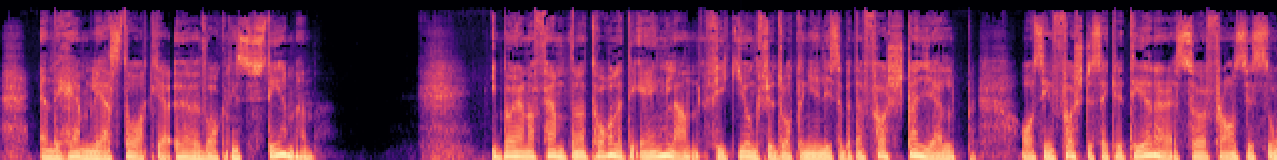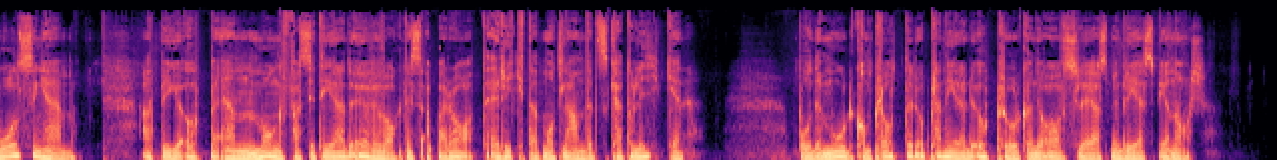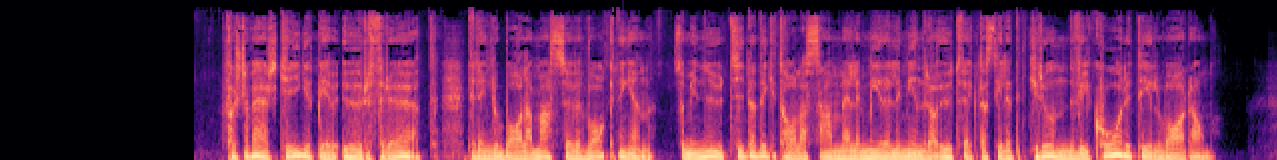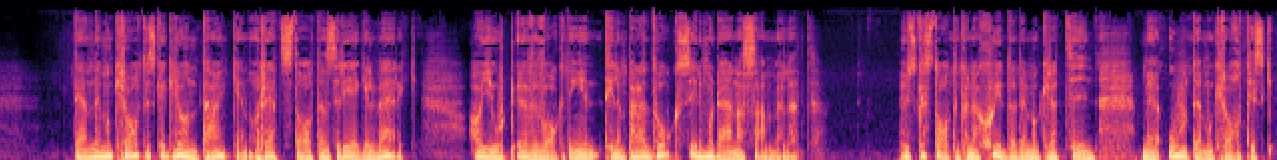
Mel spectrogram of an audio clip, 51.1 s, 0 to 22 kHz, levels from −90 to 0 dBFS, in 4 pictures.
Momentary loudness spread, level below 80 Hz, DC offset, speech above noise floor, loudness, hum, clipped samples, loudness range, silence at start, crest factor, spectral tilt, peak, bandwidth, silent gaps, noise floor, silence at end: 7 LU; -22 dBFS; 0.2%; over 79 dB; -12 LUFS; none; under 0.1%; 3 LU; 0 s; 12 dB; -5.5 dB/octave; 0 dBFS; 16.5 kHz; 26.38-26.42 s; under -90 dBFS; 0.05 s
